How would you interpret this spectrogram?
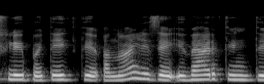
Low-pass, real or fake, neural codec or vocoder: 9.9 kHz; fake; autoencoder, 22.05 kHz, a latent of 192 numbers a frame, VITS, trained on one speaker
